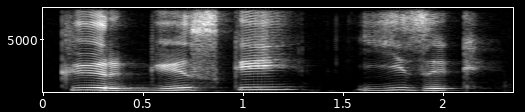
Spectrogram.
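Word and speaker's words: кыргызский язык: Et pour la langue kirghize, avec donc le mot russe yizik, ça devrait s'écrire et se prononcer Kyrgyzski yizik, alors que l'habitude des Russes est de prononcer Kirgizski yizik.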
